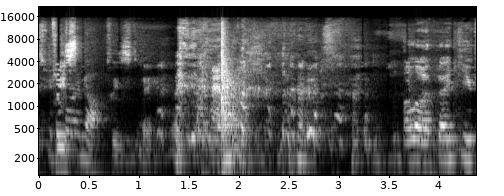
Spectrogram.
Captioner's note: committee laughs; gavel clanks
